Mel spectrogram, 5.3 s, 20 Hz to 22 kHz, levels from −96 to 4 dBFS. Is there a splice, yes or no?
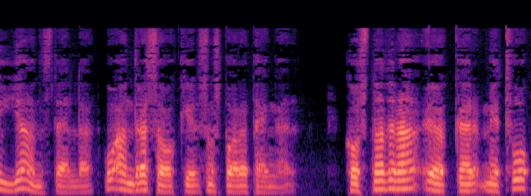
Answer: yes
